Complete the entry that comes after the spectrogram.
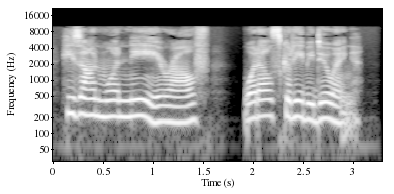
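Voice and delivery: plain reading voice

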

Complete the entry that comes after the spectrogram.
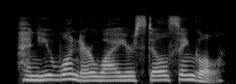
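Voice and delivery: plain

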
